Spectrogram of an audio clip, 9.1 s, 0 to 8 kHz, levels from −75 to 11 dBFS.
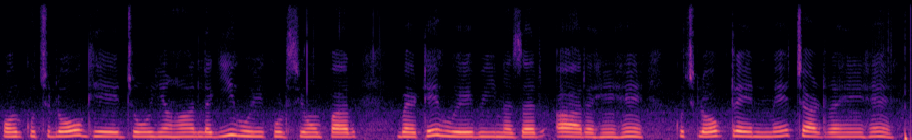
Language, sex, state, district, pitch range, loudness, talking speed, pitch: Hindi, female, Rajasthan, Jaipur, 225-250 Hz, -14 LUFS, 165 wpm, 235 Hz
